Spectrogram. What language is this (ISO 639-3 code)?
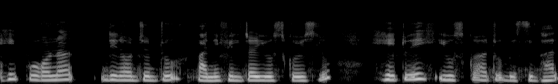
asm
